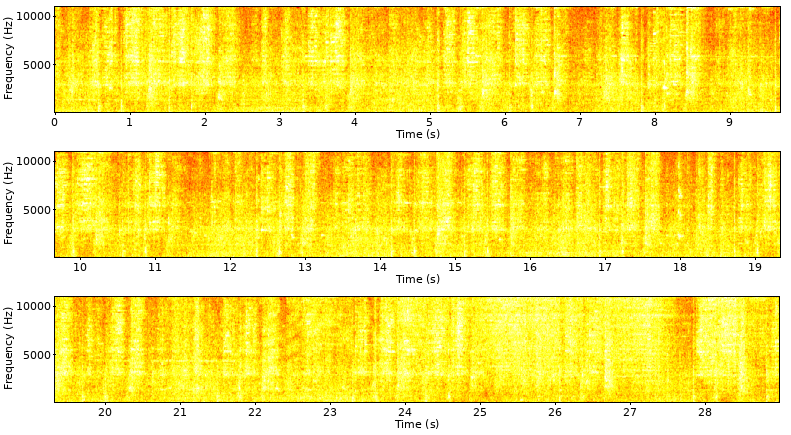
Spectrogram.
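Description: Freight train wagons rolling past: a steady rumble with the wheels clicking over rail joints again and again.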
